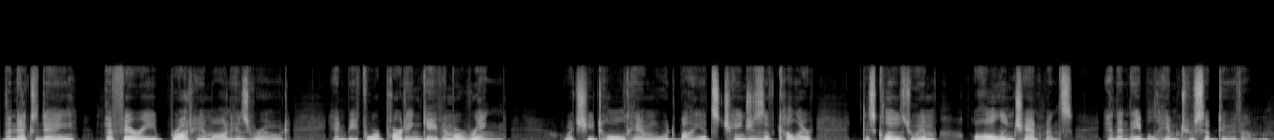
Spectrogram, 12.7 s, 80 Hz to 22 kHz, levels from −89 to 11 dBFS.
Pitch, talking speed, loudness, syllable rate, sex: 140 Hz, 180 wpm, -18 LUFS, 5.0 syllables/s, male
